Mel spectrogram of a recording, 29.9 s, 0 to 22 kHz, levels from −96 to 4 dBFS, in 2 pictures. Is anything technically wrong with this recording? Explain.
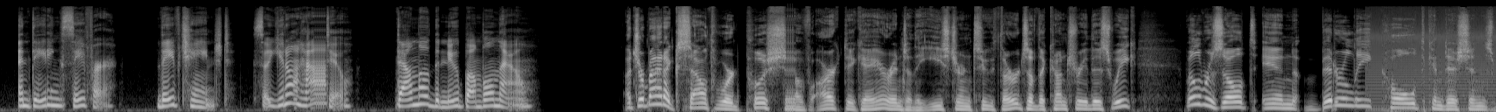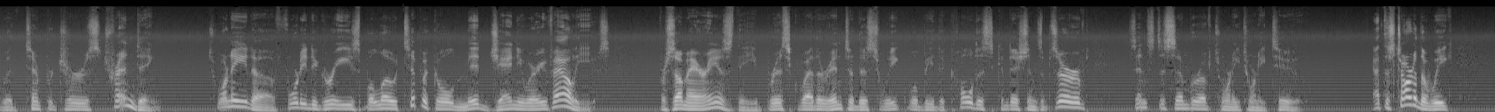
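Yes, there are two kinds of fault.

Bluetooth stutter occurs three times: 3.16 to 3.26 s, just after "changed so you don't"; 7.87 to 7.96 s, after "dramatic southward push"; and 20.78 to 20.87 s. Each time, packets failed to arrive in time, so the receiver kept replaying its last short buffer. The result is a brief machine-gun buzz. About 93 ms of audio is lost in the first gap and about 70 ms in each of the others, and the speech resumes further along.

Mains buzz starts at 13.65 s and runs to the end. Switching spikes from the 60 Hz supply leaked into the signal path and added a dense series of harmonics. The result is a steady, raspy buzz sitting roughly 20 dB below the speech.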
